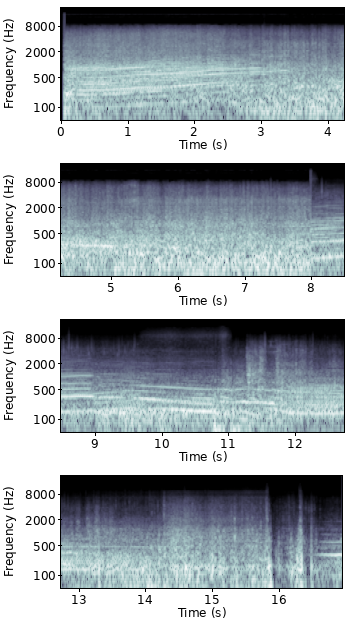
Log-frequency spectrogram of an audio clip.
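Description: Honda Fireblade superbike engine at racing speed, heard onboard under heavy wind noise, its note falling and rising as the bike brakes and accelerates through the corners. Near the end the sound cuts out abruptly several times, with a few sharp knocks.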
